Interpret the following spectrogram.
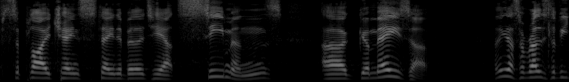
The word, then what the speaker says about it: Gamesa: Is it Gamesas? You help me with the pronunciation of that.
